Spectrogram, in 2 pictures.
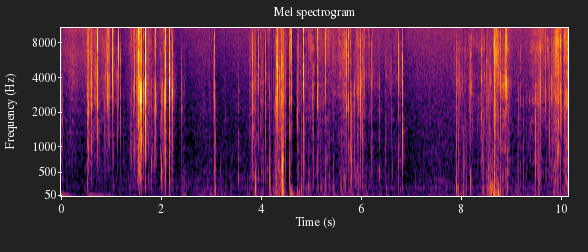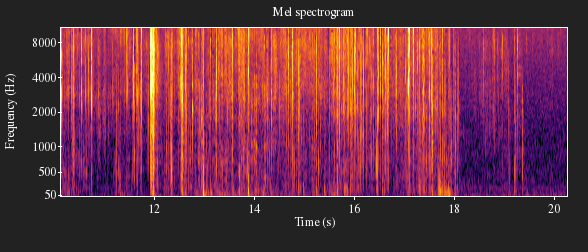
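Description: Product packaging being torn open and crinkled by hand: an irregular run of tearing and crackling that grows denser in the second half, with one sharp snap about twelve seconds in, and stops a couple of seconds before the end.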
